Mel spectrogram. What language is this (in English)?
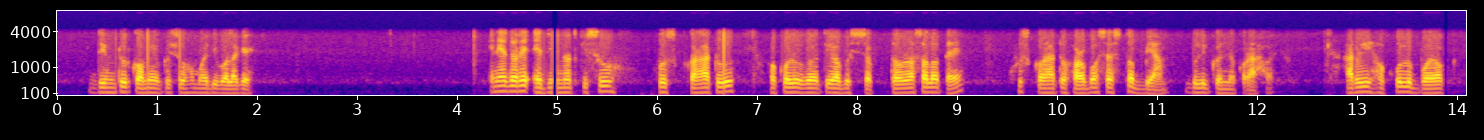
Assamese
